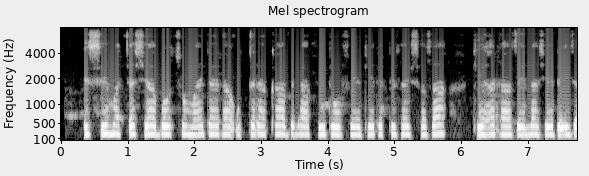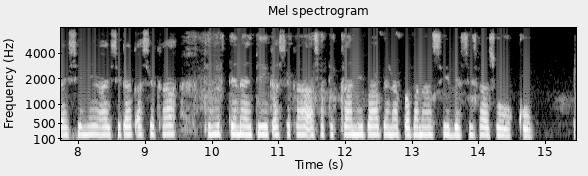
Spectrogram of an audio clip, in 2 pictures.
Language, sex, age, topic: Gamo, male, 18-24, government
